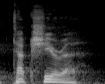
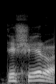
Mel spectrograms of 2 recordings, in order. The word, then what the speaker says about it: Teixeira: I always say Takshira. – Teixeira, I think it is. It's Teixeira. Like, I cannot do the Brazilian accent, Teixeira, but it's Teixeira. Yeah. I think the X is not an X.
